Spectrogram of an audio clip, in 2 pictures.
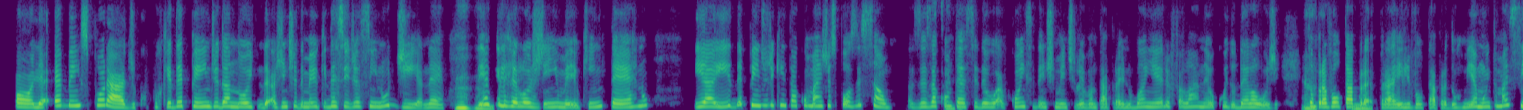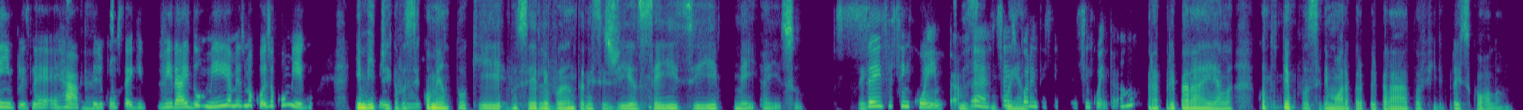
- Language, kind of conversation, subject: Portuguese, advice, Por que eu sempre adio começar a praticar atividade física?
- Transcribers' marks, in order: none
